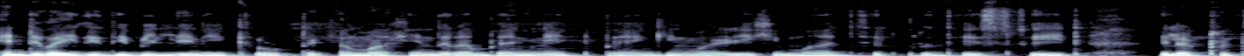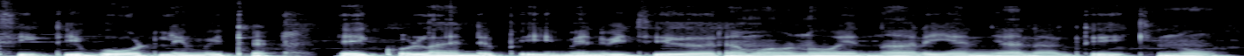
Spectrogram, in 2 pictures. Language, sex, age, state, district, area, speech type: Malayalam, male, 18-30, Kerala, Wayanad, rural, read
